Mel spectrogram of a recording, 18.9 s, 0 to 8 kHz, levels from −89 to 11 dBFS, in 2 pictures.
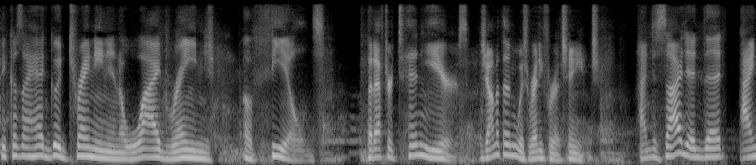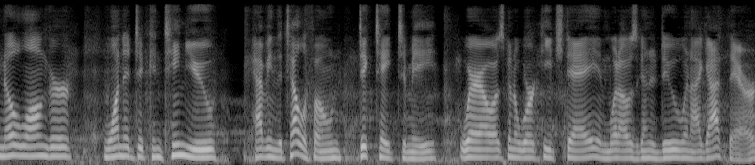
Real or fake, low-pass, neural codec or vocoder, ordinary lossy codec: fake; 7.2 kHz; codec, 24 kHz, 1.2 kbps, DualCodec; MP3, 64 kbps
